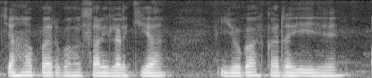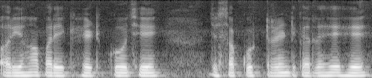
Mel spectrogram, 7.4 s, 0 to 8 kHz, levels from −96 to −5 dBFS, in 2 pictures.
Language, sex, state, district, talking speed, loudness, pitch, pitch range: Hindi, male, Bihar, Kishanganj, 185 wpm, -16 LUFS, 110 Hz, 110-115 Hz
